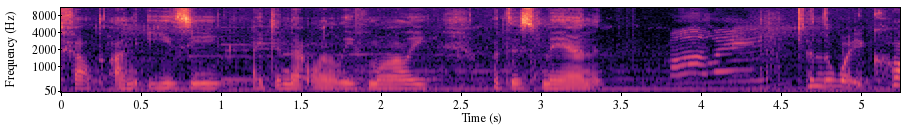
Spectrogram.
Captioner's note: sobs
